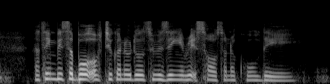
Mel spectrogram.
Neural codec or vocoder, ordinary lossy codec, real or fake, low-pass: none; none; real; none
